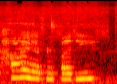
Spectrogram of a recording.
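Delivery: very high, light head-register tone. Comparing chest voice and head voice, greeting everybody in a high head voice. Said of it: "this is my head voice".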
